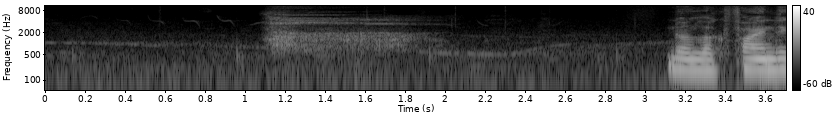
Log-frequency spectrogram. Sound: sighs

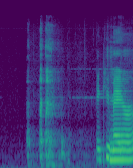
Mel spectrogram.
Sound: clears throat

